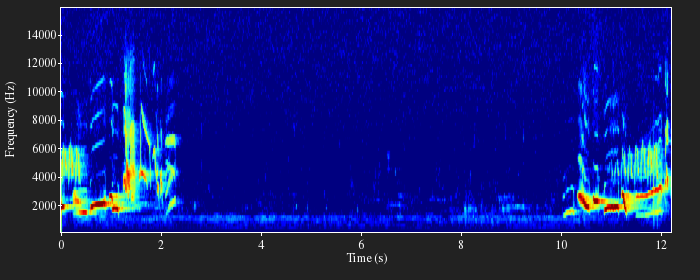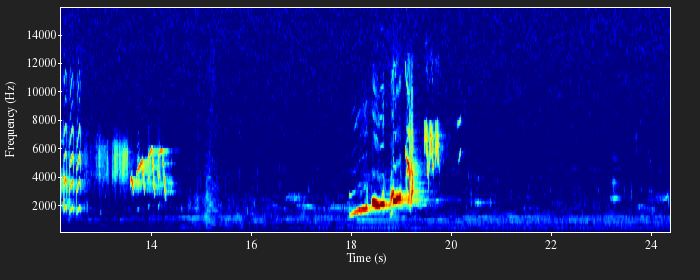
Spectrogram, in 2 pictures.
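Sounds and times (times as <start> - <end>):
common blackbird Turdus merula singing: 0.0 - 2.3, 10.1 - 12.6, 13.2 - 14.4, 18.0 - 19.9.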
